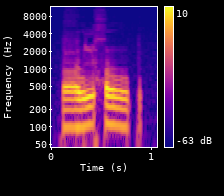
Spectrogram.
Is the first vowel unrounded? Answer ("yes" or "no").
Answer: no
